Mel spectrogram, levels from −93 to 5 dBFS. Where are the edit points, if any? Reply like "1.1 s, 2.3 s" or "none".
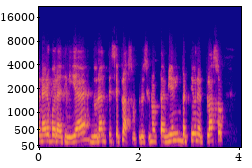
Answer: none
